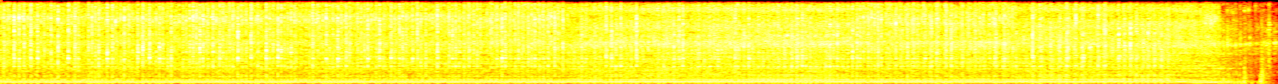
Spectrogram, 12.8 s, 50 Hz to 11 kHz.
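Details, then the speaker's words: Old 200-series (266) chainsaw from a junkpile, idle screw being lowered: buzzing idle holds, then revs hunt and it fades out and dies; stalling, owner suspects it is running out of fuel. "This thing's running out of fuel, friends, is what I actually think's going on here."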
